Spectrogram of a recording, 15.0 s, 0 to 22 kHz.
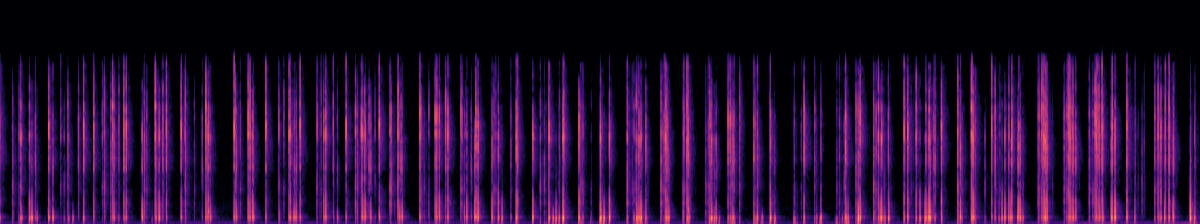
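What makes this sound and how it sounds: Long nails scratch and tap rapidly along the ridged, shiny back of a hollow gold-metallized plastic hair brush with sculpted wing ridges and red plastic bristles underneath, held in the hand. Dozens of short, sharp, dry clicks and scrapes come in quick bursts, with a faint hollow tone near 790 Hz and bright, crisp edges that die away almost instantly.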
